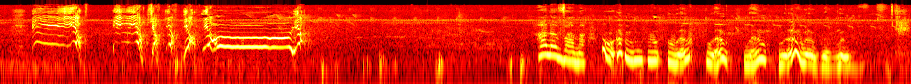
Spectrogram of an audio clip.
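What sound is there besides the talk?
dog growling and barking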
